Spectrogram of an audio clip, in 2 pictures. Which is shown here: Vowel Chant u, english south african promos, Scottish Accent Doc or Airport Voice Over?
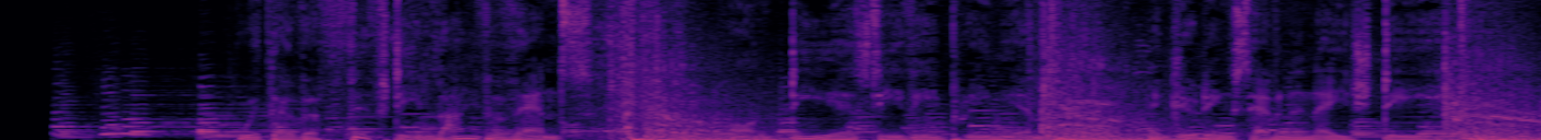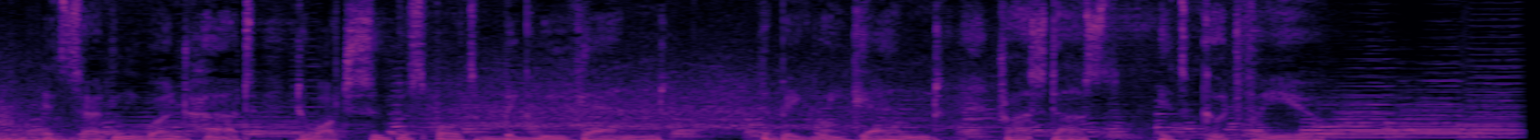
english south african promos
